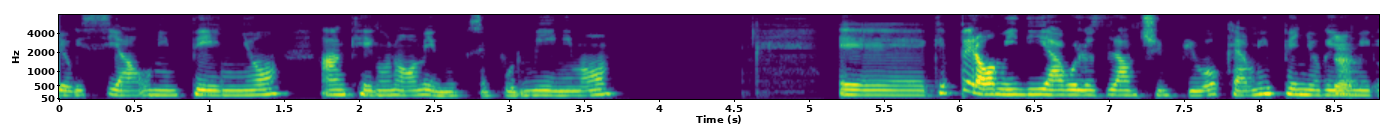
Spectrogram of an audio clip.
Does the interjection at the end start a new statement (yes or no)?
no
